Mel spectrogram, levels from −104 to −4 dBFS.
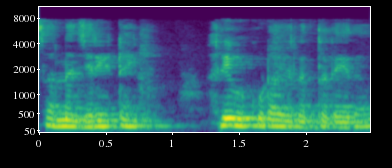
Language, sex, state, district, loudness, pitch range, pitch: Kannada, male, Karnataka, Dharwad, -17 LUFS, 155-175 Hz, 165 Hz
